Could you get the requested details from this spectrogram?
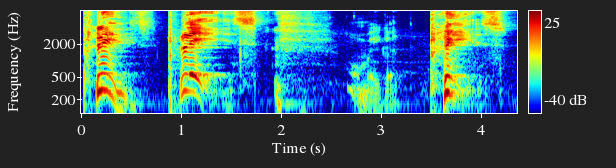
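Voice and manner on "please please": ordinary talk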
